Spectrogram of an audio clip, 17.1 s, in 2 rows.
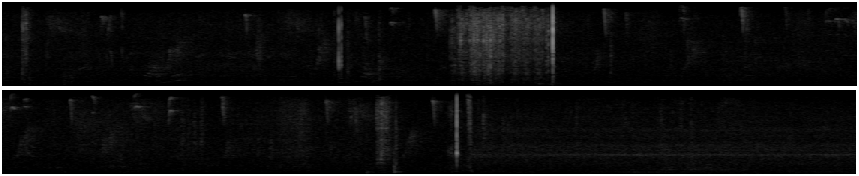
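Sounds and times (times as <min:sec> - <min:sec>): small birds chirping: 0:00.0 - 0:17.0
bird wings fluttering: 0:04.4 - 0:05.6
sharp click: 0:12.3 - 0:13.3.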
